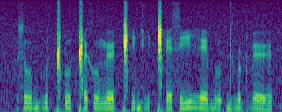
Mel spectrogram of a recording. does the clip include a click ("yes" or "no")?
yes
